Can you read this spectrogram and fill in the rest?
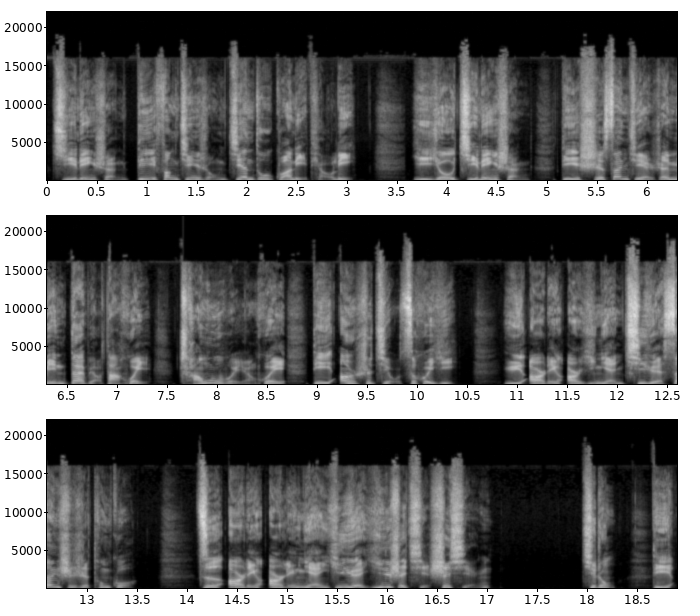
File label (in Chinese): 课件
